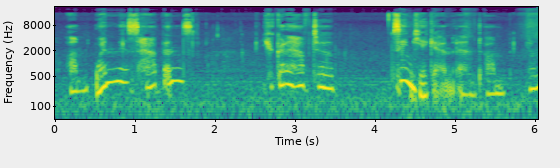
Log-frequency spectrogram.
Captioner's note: none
